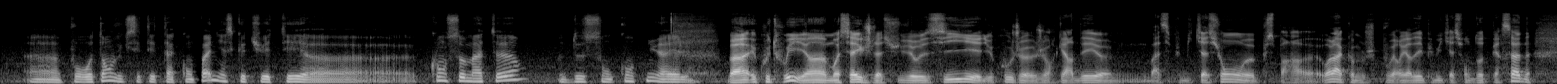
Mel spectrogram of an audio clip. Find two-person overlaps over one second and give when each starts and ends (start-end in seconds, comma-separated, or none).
none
